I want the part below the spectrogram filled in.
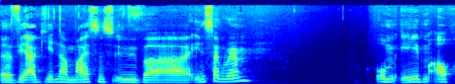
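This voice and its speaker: The background is silent and the recording very clean. A man is the one talking. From Germany, Paderborn. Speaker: mountain bike racer and race series organizer. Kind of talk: casual chat.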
